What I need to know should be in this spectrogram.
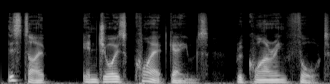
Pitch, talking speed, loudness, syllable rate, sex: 105 Hz, 125 wpm, -19 LUFS, 4.7 syllables/s, male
